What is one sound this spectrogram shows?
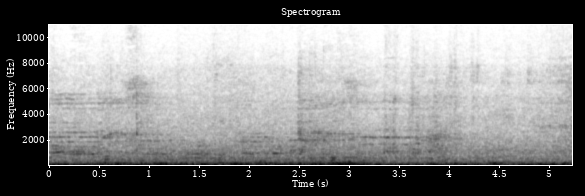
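Voices murmur far off in a busy street.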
